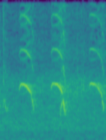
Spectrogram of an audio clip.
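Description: Colored chicks cheeping close by, three short high chirps in quick succession over faint background noise.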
